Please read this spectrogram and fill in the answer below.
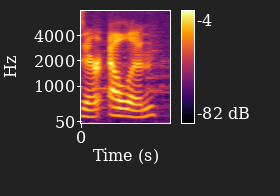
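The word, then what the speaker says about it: Zar'elin: So she pronounce it Zer Ellen. Um like the E is capitalized or something.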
